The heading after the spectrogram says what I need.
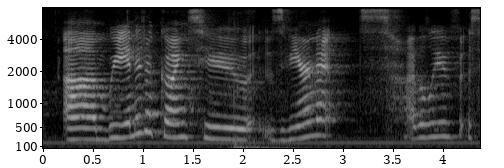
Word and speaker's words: Zwernitz: So we ended up going to Zwernitz, I believe is how you say it, castle, and the Sanspariel rock gardens.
